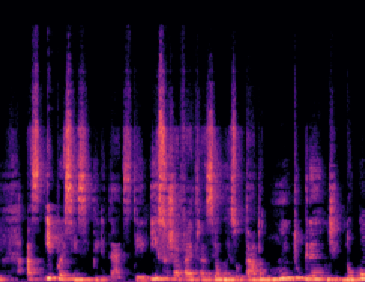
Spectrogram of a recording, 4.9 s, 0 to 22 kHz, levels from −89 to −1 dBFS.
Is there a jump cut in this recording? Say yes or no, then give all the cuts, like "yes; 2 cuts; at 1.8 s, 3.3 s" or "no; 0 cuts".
no; 0 cuts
